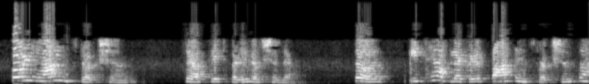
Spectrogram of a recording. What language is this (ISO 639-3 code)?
mar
